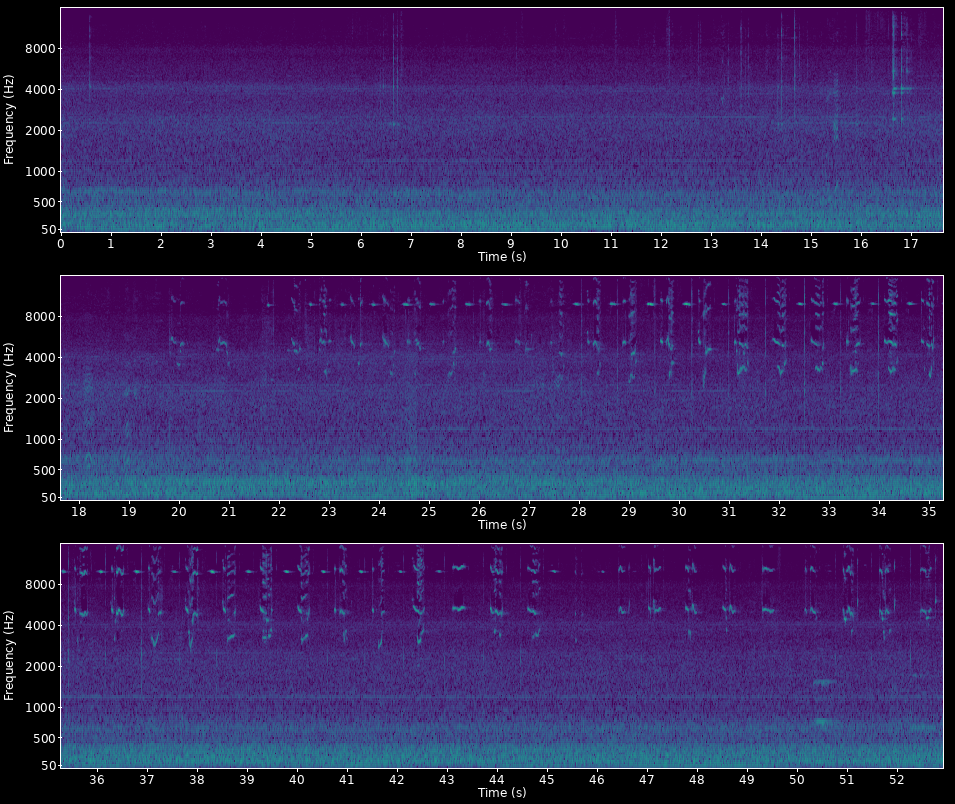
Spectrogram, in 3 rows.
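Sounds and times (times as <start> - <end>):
hydraulic pump running: 18.4 - 52.9
short high squeak: 19.8 - 52.9.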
